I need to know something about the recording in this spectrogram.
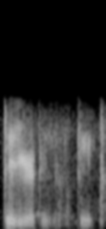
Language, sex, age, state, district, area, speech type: Dogri, male, 18-30, Jammu and Kashmir, Reasi, rural, conversation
